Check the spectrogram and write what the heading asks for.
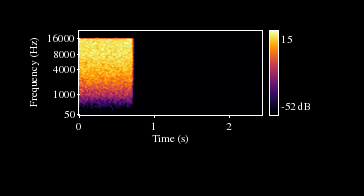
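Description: A steady wash of white noise, strongest in the highs, closing out an electronic psytrance track. It cuts off suddenly under a second in, leaving dead digital silence.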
